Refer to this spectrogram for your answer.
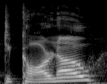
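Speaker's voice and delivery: Ducarno said loud and high, rising, the American way; Americanized name. Shown as a demonstration. Co-host settling the name with an American accent. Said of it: "Let's just go America".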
